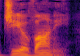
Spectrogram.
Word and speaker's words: Jovanni: It's pronounced as Giovanni. Giovanni. Giovanni. To pronounce it correctly, emphasize the vowel syllable and make sure to stress the ee at the end.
